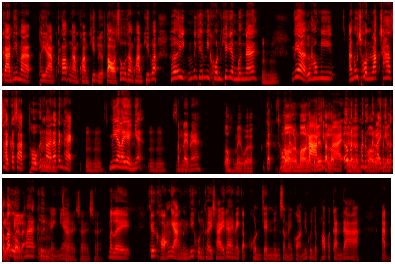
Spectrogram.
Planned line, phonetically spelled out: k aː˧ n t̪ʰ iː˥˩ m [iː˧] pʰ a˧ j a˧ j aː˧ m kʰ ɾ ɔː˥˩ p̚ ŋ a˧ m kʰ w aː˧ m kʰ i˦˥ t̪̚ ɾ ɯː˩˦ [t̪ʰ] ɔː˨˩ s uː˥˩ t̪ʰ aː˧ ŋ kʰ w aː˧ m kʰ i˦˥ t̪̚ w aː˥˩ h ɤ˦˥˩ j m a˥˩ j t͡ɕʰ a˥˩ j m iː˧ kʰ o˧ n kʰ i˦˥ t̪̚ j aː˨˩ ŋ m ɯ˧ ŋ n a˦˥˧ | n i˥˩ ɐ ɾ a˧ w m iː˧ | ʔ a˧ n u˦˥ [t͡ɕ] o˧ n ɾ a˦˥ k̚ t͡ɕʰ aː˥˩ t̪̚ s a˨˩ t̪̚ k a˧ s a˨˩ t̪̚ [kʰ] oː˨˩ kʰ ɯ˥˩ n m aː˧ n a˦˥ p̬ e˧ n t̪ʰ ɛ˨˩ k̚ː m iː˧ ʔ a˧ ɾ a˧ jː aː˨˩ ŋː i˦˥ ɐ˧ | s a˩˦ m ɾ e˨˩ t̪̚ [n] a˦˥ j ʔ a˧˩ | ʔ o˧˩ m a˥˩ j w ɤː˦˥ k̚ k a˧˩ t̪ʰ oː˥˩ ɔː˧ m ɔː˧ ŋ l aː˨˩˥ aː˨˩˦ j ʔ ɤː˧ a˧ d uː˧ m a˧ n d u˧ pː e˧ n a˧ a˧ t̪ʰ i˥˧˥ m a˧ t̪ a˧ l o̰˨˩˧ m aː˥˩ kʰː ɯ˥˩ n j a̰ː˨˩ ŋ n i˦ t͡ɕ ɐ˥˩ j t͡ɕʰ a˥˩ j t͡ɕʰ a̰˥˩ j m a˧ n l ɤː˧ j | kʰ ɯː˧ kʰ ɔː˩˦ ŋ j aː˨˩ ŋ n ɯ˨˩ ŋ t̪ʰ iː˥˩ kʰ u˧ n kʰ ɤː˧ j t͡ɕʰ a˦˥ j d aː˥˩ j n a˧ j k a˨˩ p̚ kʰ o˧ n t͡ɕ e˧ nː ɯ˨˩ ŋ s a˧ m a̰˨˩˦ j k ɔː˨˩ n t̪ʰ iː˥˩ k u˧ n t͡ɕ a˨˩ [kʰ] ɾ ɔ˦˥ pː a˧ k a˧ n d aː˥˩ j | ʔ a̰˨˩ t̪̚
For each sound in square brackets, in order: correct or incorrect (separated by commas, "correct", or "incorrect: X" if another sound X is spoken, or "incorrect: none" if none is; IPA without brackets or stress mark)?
incorrect: aː˧, incorrect: t̪, incorrect: t͡ɕʰ, incorrect: pʰ, incorrect: m, incorrect: pʰ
